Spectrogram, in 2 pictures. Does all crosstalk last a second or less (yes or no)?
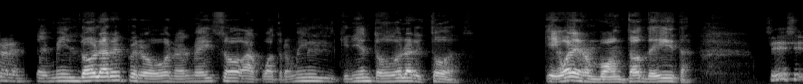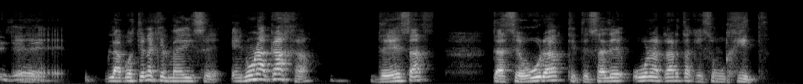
yes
